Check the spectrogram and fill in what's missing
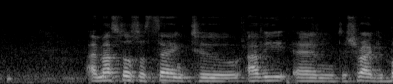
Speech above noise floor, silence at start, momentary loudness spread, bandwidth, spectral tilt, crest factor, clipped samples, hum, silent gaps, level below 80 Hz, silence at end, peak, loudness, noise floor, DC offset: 22 dB; 0 s; 16 LU; 10.5 kHz; -6 dB/octave; 18 dB; under 0.1%; none; none; -62 dBFS; 0 s; -10 dBFS; -28 LUFS; -49 dBFS; under 0.1%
